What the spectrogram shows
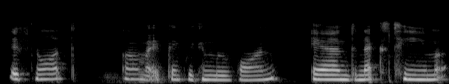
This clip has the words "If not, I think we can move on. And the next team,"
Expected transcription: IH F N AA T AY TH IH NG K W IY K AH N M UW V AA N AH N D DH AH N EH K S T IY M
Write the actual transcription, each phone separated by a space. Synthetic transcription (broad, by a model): IH F N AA T AY TH IH NG K W IY K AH N M UW V N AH N DH AH N EH K S T IY M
